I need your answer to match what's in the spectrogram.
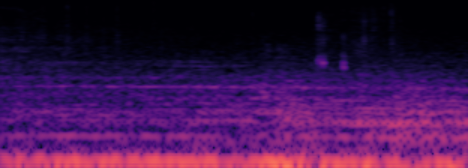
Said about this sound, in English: There goes a truck going by. I don't know if you heard that. A little fuel tanker from Waste Management of all places.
